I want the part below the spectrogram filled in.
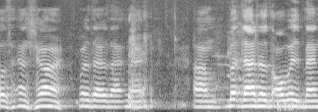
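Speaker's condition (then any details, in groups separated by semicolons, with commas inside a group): ALS; cannot control emotions, crying partly from condition; uses AI voice clone, types speech, dislikes own voice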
